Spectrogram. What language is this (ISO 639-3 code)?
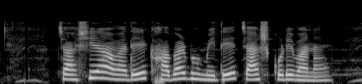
ben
